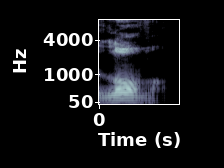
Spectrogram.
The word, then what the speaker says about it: Louisville: Is it Louisville or is it Louisville?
